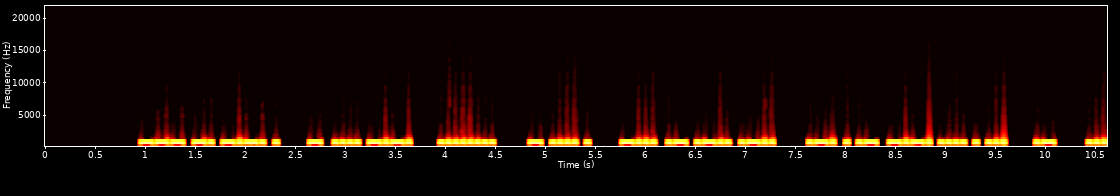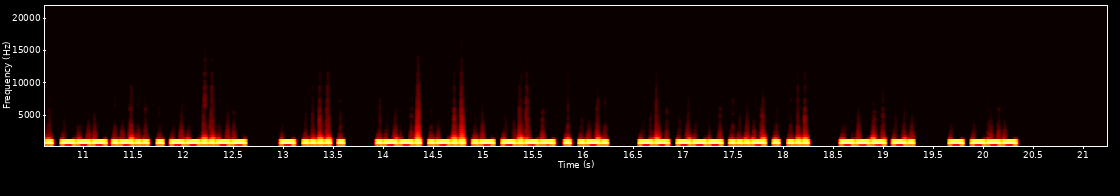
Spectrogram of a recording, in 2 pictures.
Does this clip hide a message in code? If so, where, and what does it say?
Yes: Morse code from 0.9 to 20.4 s, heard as a keyed tone, hand-sent with a paddle, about 33 wpm, 750 Hz. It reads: ONCE THC <HH> THE BALL REACHES A HOLE, THE PLAYER MOVES ON TO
